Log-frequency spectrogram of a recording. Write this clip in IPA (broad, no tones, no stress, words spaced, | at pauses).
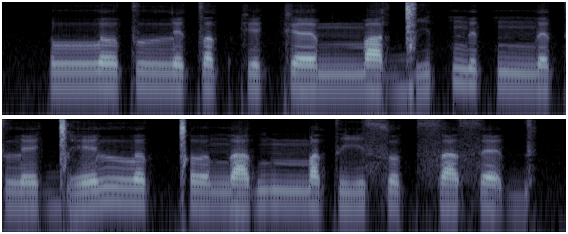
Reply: lːɤtlːetatke kɛmːa ɡ͡ǀitnetnːɛtle ɡ͡ǀelːɤtǀɤ nadmːat isotsasɛd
